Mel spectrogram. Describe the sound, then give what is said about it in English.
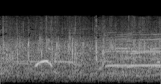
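A large audience claps steadily, a dense, continuous wash of applause at even loudness throughout, with faint vocal sounds and whoops mixed into the crowd noise. “Clap your hands for my son.”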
